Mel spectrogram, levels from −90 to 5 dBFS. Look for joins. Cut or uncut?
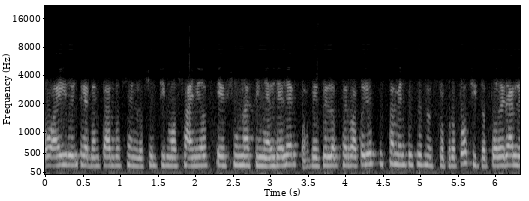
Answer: cut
